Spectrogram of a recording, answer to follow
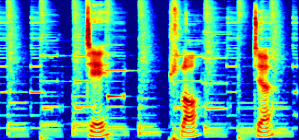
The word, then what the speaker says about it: Diplodocus: Diplodocus.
